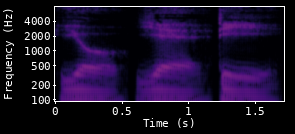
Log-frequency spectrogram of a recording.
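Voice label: "yoyeti", concatenated syllables; Affixing experiment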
